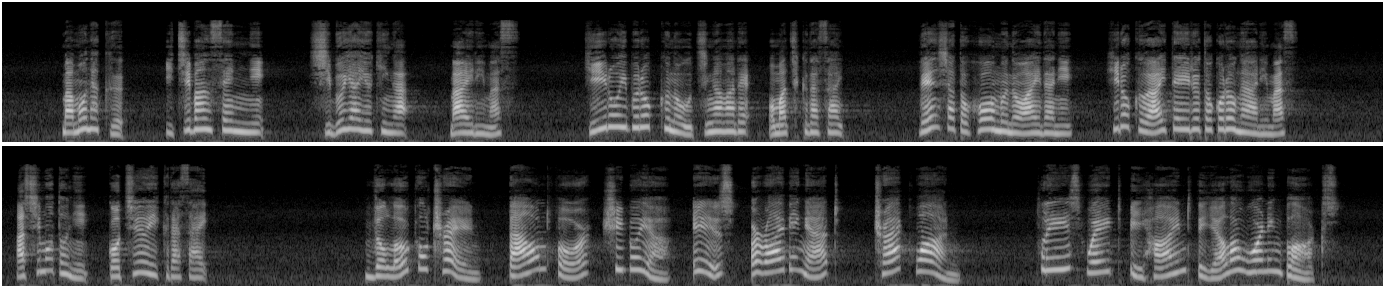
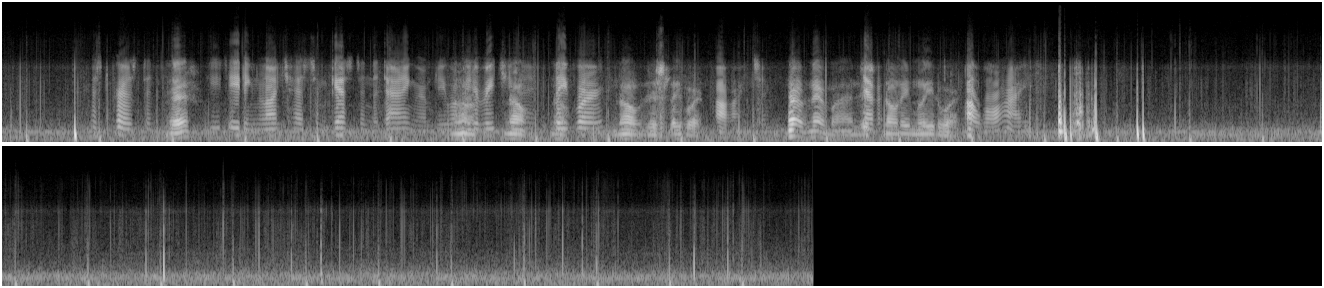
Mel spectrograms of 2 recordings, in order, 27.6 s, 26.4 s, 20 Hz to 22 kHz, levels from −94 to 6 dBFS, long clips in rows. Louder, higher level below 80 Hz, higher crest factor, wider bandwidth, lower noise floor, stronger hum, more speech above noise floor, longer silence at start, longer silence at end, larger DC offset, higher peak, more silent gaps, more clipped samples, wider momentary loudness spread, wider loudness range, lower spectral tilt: about the same, -25 LUFS vs -23 LUFS; second, -74 dBFS vs -40 dBFS; about the same, 22 dB vs 26 dB; first, 14 kHz vs 10.5 kHz; second, -65 dBFS vs under -90 dBFS; neither; second, 40 dB vs over 66 dB; first, 0.6 s vs 0 s; second, 0.5 s vs 5.1 s; neither; second, -4 dBFS vs 0 dBFS; neither; neither; second, 13 LU vs 19 LU; second, 5 LU vs 16 LU; second, -4 dB/octave vs -7 dB/octave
